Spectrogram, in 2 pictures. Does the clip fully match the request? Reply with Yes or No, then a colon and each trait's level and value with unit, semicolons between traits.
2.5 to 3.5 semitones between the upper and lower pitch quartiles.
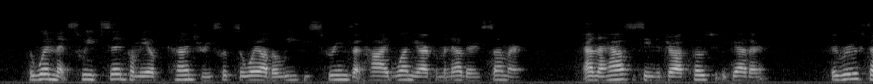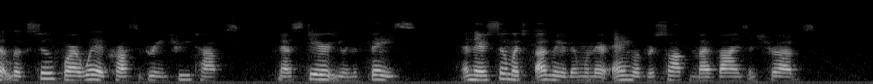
Yes: average, 2.8 semitones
